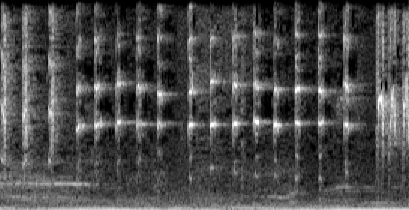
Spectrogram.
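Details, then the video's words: Konin song for songbird training with a clear voice: evenly spaced, ringing high notes repeated about five times a second, with a faint lower steady tone in the background. "Konin bongkar isian suara jernih"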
